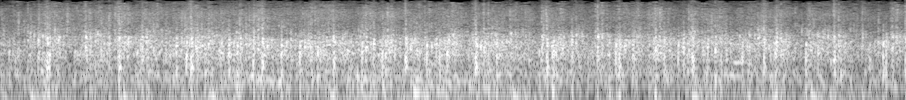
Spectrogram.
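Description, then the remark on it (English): A steady burst of applause, many hands clapping in a dense, even patter that stays loud and constant for several seconds with no voices over it. “I'll give you a round of applause for that.”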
